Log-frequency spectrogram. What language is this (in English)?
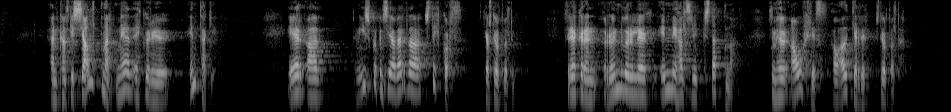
Icelandic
